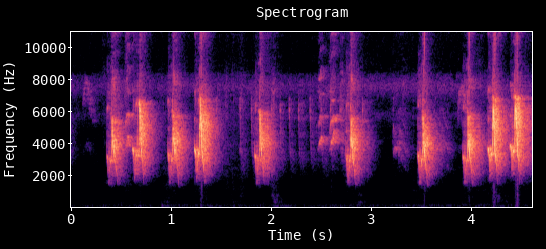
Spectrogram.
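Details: Bar-winged prinia singing energetically in the ngebren and nembak styles, used as a lure to rouse lazy prinias into song; loud, harsh chirps delivered mostly in pairs with short silent gaps between bursts.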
